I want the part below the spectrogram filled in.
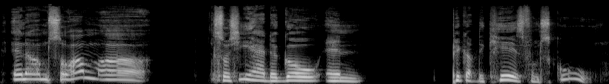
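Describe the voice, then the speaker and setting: With long, frequent pauses, a man speaks at a fairly slow pace, his high voice swinging very widely in pitch. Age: 40s. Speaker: podcast co-host. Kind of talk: casual chat.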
